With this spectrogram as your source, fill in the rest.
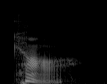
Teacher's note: em inglês britânico, como o R não é pronunciado, ficaria apenas o a alongado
